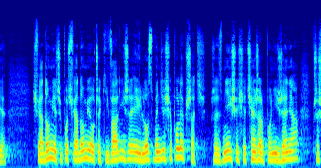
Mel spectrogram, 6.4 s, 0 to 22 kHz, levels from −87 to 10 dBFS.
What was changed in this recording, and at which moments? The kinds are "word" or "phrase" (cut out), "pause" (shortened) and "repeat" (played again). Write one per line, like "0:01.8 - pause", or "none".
none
